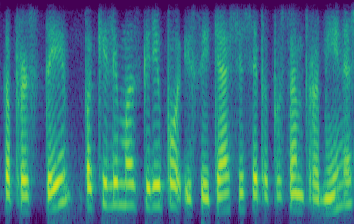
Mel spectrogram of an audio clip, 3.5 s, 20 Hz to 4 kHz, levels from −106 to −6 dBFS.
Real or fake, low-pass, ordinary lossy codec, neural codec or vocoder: fake; 3.6 kHz; Opus, 64 kbps; codec, 24 kHz, 0.9 kbps, DualCodec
